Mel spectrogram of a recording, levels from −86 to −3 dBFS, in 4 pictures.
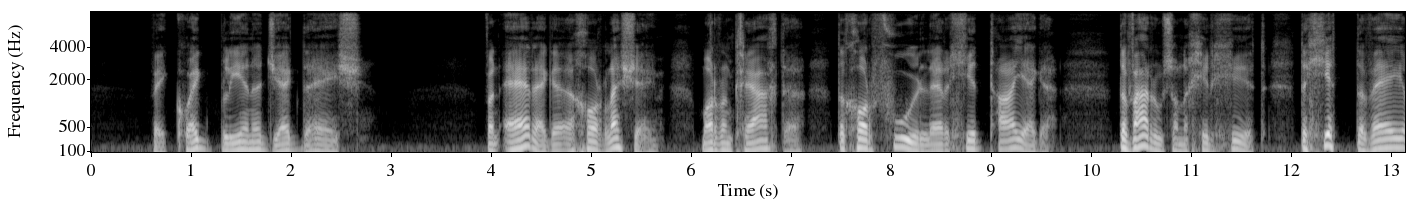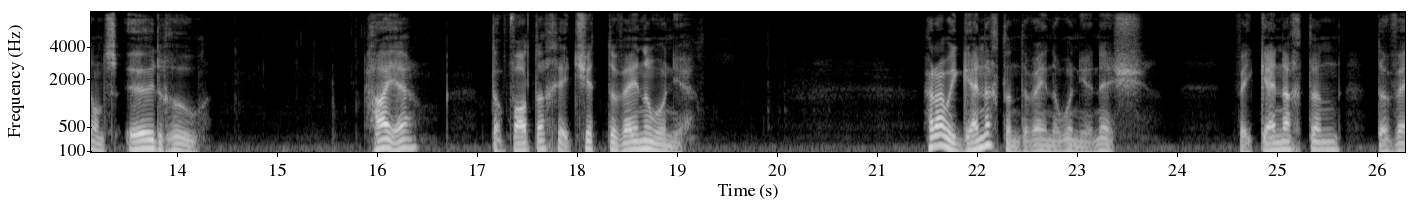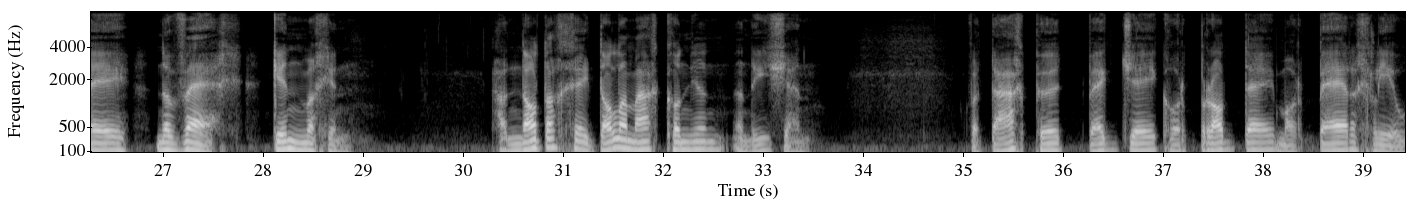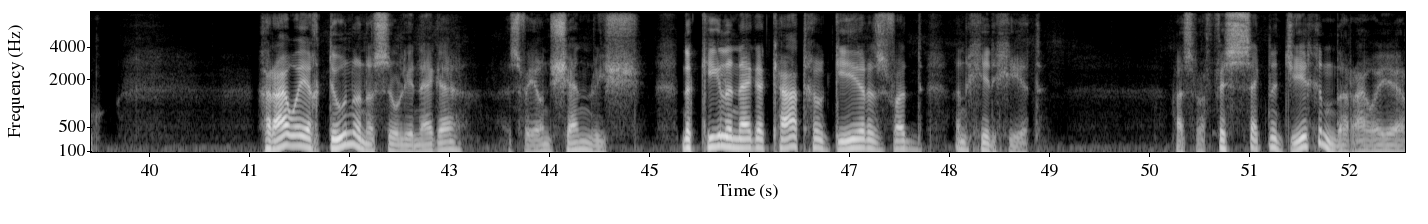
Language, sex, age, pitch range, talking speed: English, male, 60-79, 95-125 Hz, 110 wpm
